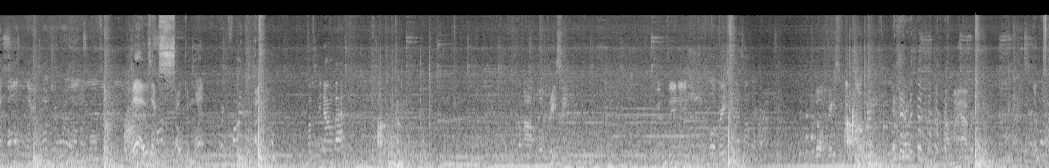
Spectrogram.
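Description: Bowling alley noise: background music and chatter over a steady low hum, broken by several sharp knocks and crashes. These are bowling balls landing and rolling and pins being struck, one of them from a ball delivered about five seconds in.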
